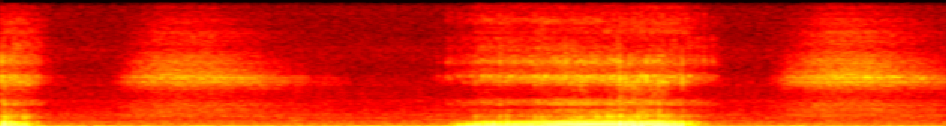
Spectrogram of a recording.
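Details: Snoring: a loud, rough inhaled snore with a fluttering rattle, followed by a quieter whistling breath out.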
